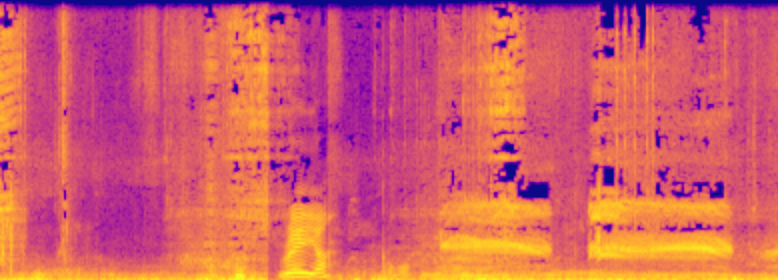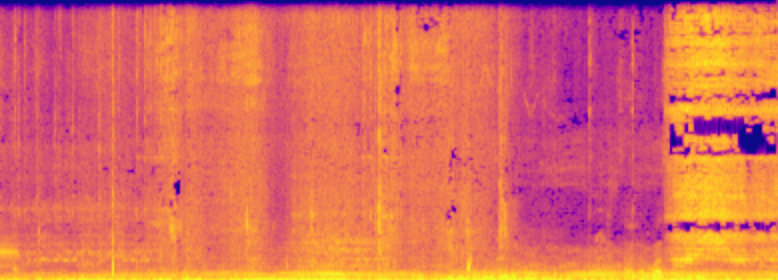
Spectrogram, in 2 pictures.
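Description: A fishing reel clicks and whirs as its handle is wound.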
